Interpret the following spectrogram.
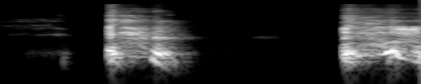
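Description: A man coughing twice, two harsh bursts about a second apart, the second with his hand over his mouth.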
